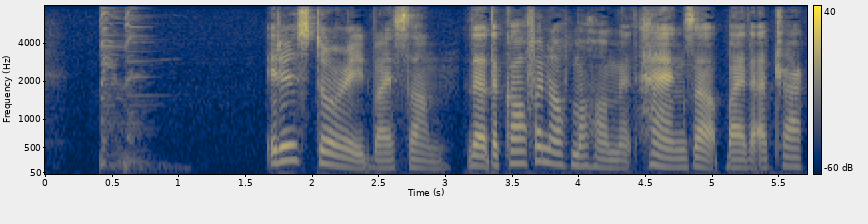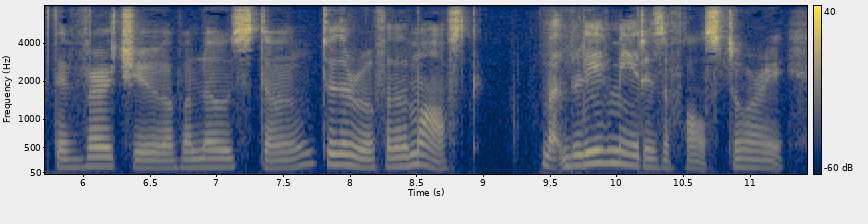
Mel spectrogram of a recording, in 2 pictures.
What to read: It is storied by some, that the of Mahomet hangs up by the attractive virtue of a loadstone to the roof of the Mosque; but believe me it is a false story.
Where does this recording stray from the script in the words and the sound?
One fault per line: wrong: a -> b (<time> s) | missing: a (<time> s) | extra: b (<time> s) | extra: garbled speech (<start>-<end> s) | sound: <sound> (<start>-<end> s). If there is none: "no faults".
sound: thud (0.4-1.1 s)
extra: coffin (3.4 s)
